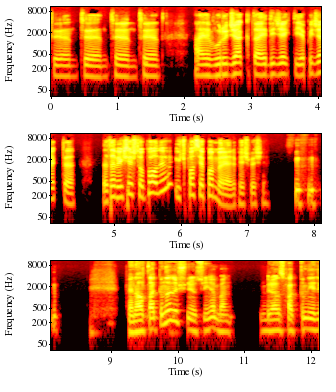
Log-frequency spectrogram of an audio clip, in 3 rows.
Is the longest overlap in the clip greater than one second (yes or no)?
no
